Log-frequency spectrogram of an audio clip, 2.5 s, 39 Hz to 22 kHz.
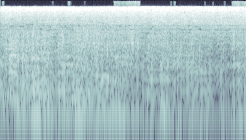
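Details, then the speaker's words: Heated parts cleaner set to about 15 minutes, cleaning a dirty carburetor from a Craftsman mower in Simple Green and hot water; steady low electrical hum with a faint buzz; normal operation. "Turn it on. It turns on. You set it to your timer. I have it set for about 15 minutes."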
